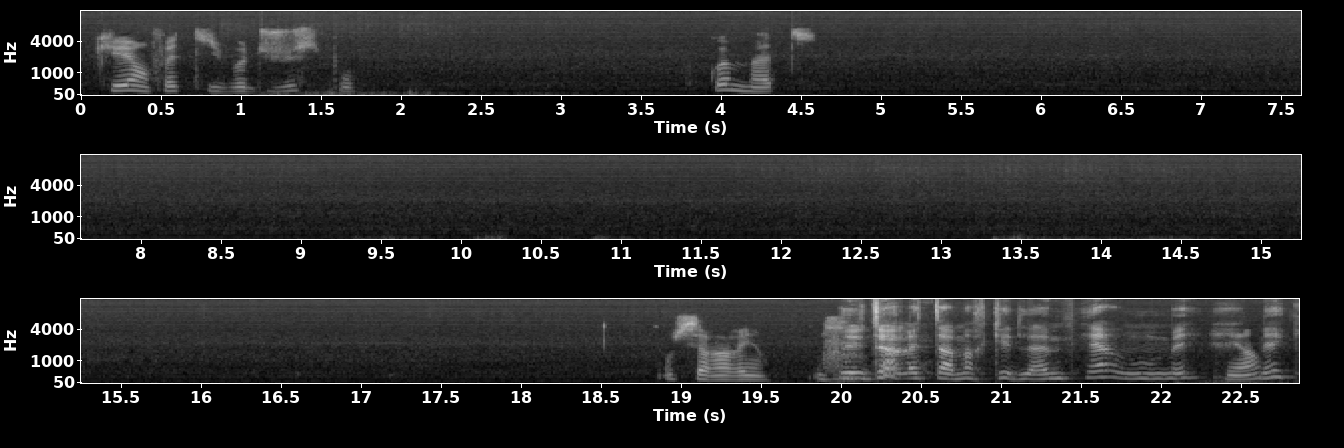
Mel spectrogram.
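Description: A young woman talks casually into a headset microphone, close by.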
